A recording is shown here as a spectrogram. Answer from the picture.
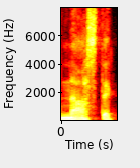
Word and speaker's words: Gnostic: her book called the Gnostic Gospel which begins with the G that's silent g n o s t i c the Gnostic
